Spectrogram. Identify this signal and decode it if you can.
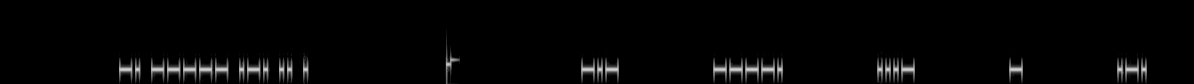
Morse code, heard as a keyed tone, about 32 wpm, spaced as for 13 wpm, 700 Hz. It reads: N0RIE K9VTR
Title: USA Call Signs - 5 Characters - 8x Character Spacing - 30wpm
